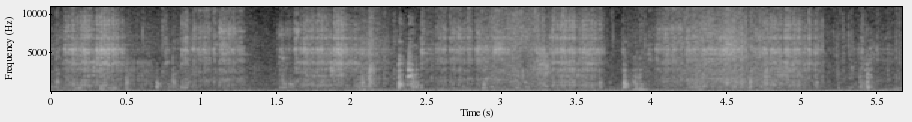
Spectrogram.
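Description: Large leaves rustle in the wind outdoors.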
